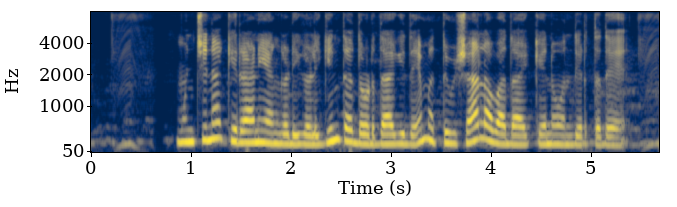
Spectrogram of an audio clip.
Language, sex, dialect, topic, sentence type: Kannada, female, Mysore Kannada, agriculture, statement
